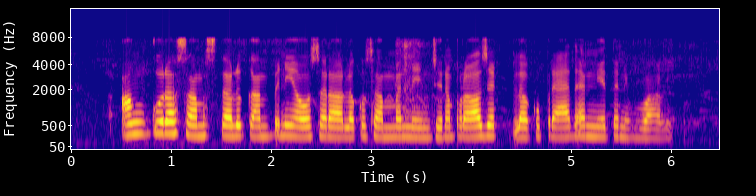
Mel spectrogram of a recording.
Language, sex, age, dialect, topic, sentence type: Telugu, male, 25-30, Central/Coastal, banking, statement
